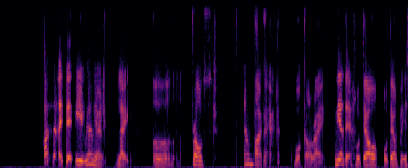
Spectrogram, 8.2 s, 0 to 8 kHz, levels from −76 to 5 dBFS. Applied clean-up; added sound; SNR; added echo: neural diffusion model UNIVERSE++.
